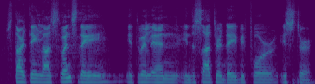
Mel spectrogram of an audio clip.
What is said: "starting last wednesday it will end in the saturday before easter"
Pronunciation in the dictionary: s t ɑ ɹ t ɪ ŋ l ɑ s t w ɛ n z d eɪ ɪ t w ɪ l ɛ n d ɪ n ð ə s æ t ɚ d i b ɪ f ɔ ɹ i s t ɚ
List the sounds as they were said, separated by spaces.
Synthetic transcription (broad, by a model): s t ɑ ɹ t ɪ ŋ l ɑ s t w ɛ n s d eɪ ɪ t w ɪ l ɛ n d ɪ n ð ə s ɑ t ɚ d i b ɪ f ɔ ɹ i s t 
